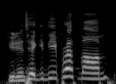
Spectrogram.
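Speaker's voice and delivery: lightly voiced child calling mom out; child scolding mom. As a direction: play a small child catching mom out. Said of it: "Little kids will remind you".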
